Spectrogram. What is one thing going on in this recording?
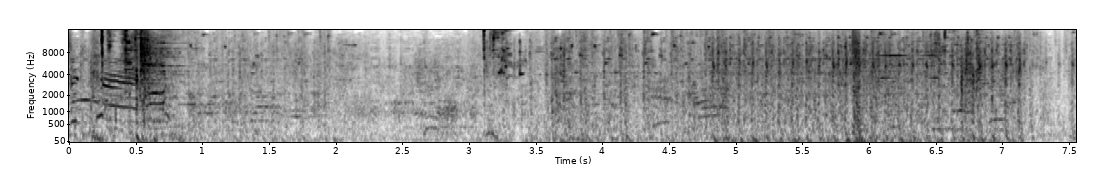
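Video game battle effects whoosh, crackle and blast.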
